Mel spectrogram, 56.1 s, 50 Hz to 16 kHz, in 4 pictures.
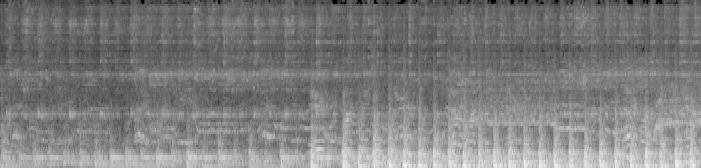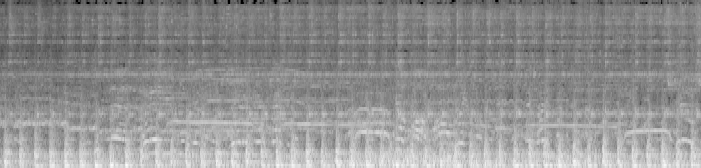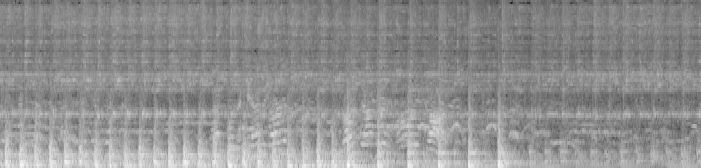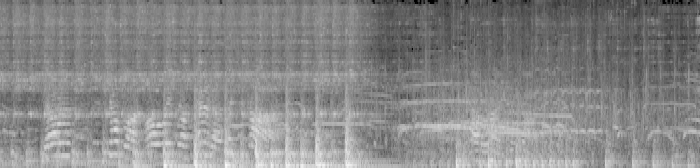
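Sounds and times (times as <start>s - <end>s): drum group singing: 0.0s - 49.6s
jingling bells: 0.0s - 56.0s
steady drumbeat: 0.0s - 56.0s
group of voices singing: 44.8s - 49.0s.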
